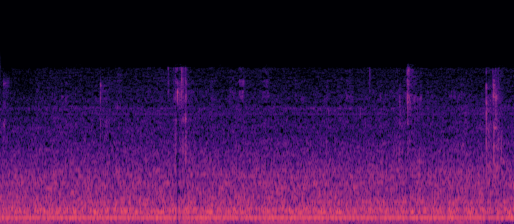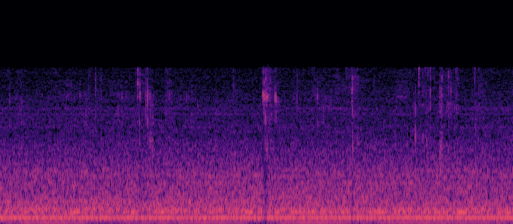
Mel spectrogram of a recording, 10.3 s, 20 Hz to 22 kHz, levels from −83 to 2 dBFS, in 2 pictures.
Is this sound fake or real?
real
